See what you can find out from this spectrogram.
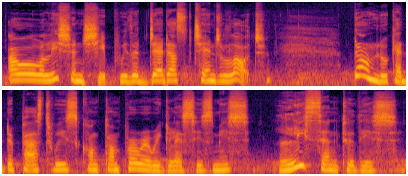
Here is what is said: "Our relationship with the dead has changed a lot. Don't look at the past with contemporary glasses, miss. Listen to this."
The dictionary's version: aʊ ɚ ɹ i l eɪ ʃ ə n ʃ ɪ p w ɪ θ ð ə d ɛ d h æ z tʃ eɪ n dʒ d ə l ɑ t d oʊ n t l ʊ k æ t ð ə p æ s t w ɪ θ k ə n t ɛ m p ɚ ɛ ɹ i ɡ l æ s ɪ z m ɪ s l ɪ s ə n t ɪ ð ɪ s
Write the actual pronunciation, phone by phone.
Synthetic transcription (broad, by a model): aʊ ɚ ɹ i l eɪ ʃ ə n ʃ ɪ p w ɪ ð ə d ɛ d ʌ s tʃ eɪ n dʒ ə l ɑ t d oʊ n t l ʊ k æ t ð ə p æ s t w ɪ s k ə n t ɛ m p ɚ ɛ ɹ i ɡ l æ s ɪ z m ɪ s l ɪ s ə n t ɪ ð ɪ s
